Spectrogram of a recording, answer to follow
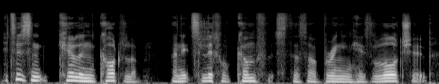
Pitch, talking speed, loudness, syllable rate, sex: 140 Hz, 165 wpm, -17 LUFS, 5.4 syllables/s, male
